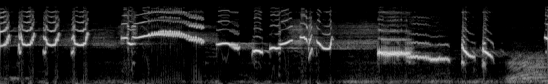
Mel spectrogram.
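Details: Singing white-rumped shama in the afternoon: a rapid series of repeated chirps, then drawn-out arching whistles, descending slurs and sharp sweeps, ending with a lower harsh note.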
